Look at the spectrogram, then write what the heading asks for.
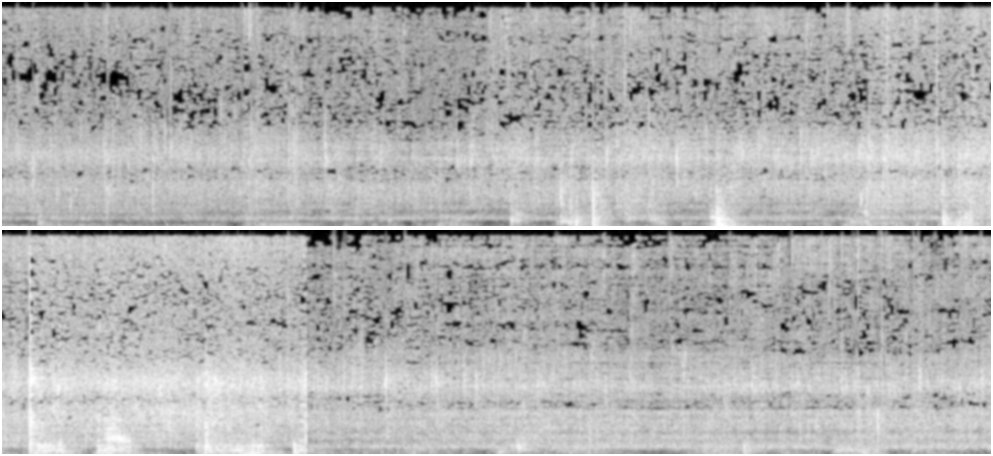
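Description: Eel pieces and sliced onion sizzling in oil in a wok, with a steady hiss. A steel spoon stirs them, scraping and knocking against the pan from about five to thirteen seconds in; the sharpest knocks come about seven and ten seconds in.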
